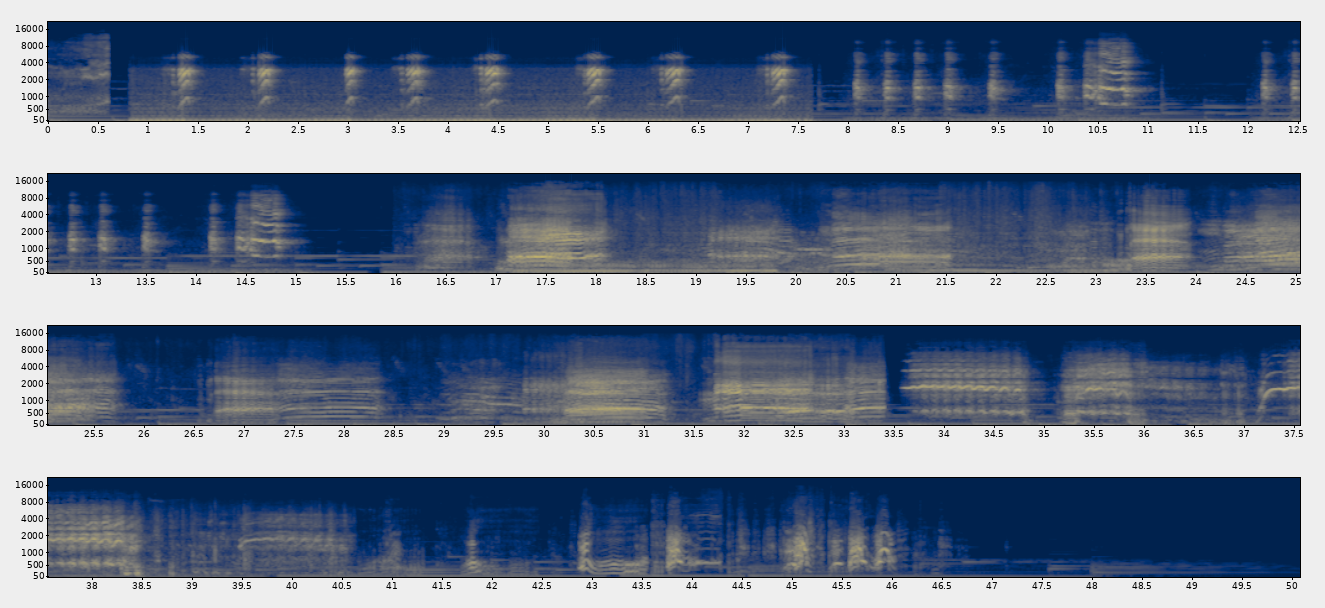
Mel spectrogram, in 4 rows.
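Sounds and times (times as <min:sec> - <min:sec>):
horses whinnying: 0:16.2 - 0:25.8, 0:26.6 - 0:28.4, 0:29.0 - 0:46.1
sheep bleating: 0:16.2 - 0:25.8, 0:26.6 - 0:38.6.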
